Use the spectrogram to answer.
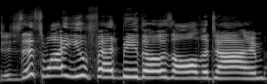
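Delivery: high, loud, drawn-out accusation; mock outraged confrontation. Daughter confronting mom about childhood cornflakes, mock outraged. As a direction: wail it accusingly at your mom.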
